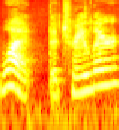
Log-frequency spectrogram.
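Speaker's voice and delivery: ordinary talk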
